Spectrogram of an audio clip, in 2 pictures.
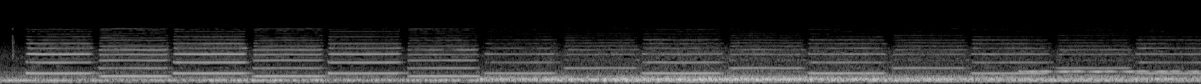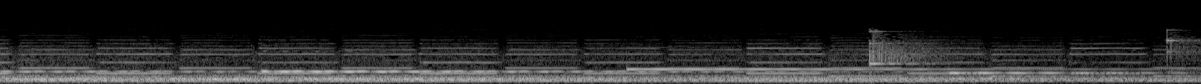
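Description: Loud emergency-vehicle siren wailing continuously, its tones stepping between pitches, with a harsher blaring burst near the end over low road rumble.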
